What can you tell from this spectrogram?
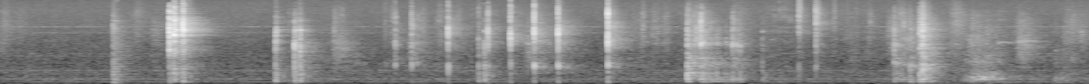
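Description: Clinks and taps of metal and plastic as ground coffee is tipped from a plastic container through a dosing funnel into an espresso portafilter. A quick run of small taps comes in the middle, with a few louder clatters.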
